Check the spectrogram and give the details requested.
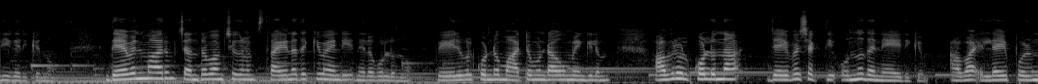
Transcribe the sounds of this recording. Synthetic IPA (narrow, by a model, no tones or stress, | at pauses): ɾiːɣɐɾikʲːunːu | d̪e̞ːʋɐnmaːɾumt͡ɕɐnd̪rɐbaːmɕɐɣɐɭumst̪rɐjɐɳɐðekʲːɨʋe̞ːɳɖinilɐɣo̞ɭːunːu | pe̞ːɾuɣɐɭko̞ɳɖɨmaːtːɐmuɳɖaːɣume̞ŋɡilum | ɐʋɐɾuɭko̞ɭːunːɐ | d͡ʑejʋɐɕɐk̚t̪iʔo̞nːut̪ɐnːe̞jaːjiɾikʲːum | ɐʋɐʔelːaːjipːo̞ːɻum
